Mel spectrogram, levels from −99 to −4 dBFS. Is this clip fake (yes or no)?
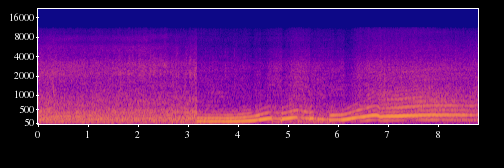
no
